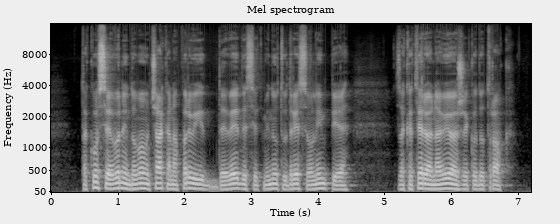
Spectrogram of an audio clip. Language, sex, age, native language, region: Slovenian, male, 30-49, Slovenian, Savinja region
